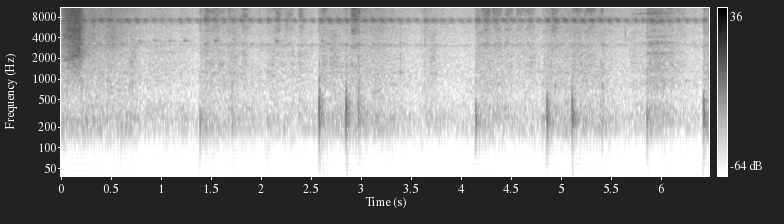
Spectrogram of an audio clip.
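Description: Handwriting on paper, soft scratching pen strokes broken by sharper taps and pauses, close and quiet, with no one speaking.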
